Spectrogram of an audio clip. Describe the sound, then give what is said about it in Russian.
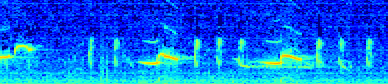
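Birds sing in bright, high chirps and whistled phrases, with short repeated notes between longer sweeping calls, over a quiet low background hum; no one speaks. “Птицы запели.”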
